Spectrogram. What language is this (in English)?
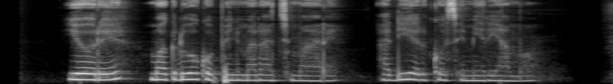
Luo (Kenya and Tanzania)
